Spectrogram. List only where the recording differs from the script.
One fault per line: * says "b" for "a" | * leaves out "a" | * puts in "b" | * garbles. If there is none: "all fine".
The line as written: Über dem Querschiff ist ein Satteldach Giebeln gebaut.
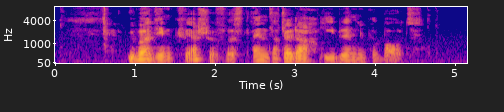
all fine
